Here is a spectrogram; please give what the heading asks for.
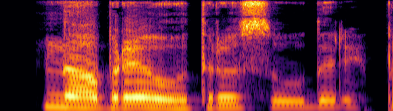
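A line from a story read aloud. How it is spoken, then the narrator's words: Low chesty singsong. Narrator (Russian): пропела она низким грудным голосом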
